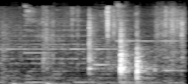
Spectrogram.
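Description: Ceramic ramekins filled with meringue-topped queen pudding clink down onto a metal baking tray, a few sharp knocks close by, with the two loudest contacts coming near the end.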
